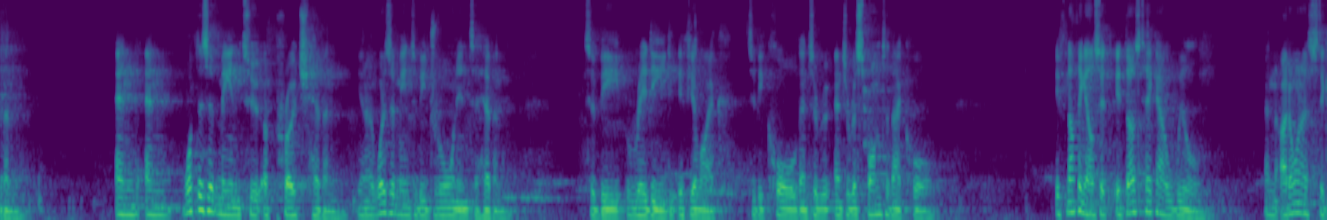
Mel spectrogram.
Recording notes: Homily for the Nineteenth Sunday in Ordinary Time, delivered in St Peter Chanel Church, Tannum Sands, Qld.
